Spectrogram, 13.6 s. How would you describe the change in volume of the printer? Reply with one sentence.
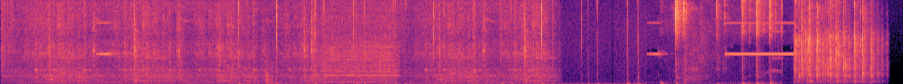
The volume of the printer stays about the same.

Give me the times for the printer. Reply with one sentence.
The printer can be heard from 0.0 to 8.4 s.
